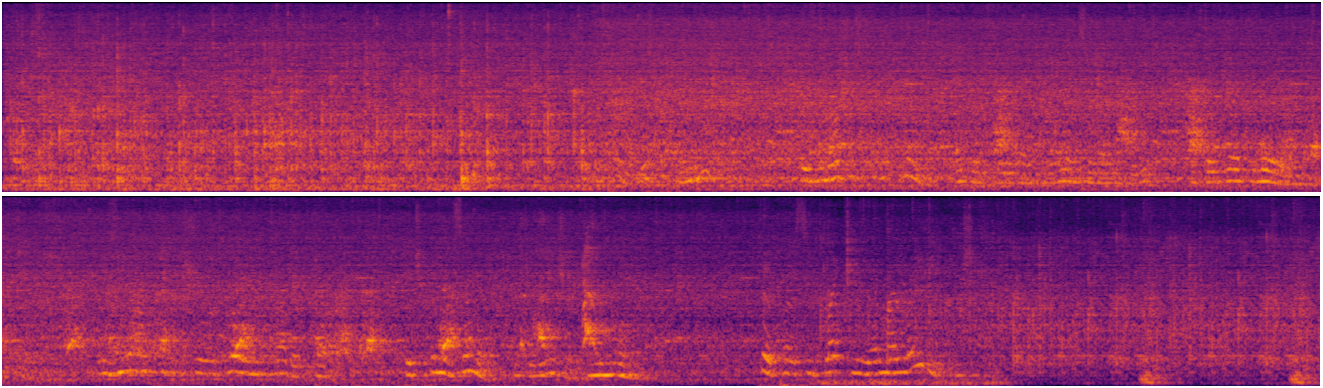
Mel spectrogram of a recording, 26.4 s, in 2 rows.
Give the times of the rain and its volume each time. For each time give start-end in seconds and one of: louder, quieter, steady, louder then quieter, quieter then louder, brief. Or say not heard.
0.0-26.3 quieter.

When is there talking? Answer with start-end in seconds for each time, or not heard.
5.9-7.2, 8.0-19.6, 20.8-23.1.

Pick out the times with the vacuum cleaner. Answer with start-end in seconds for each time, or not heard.
not heard.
